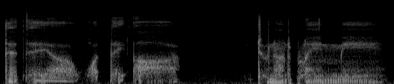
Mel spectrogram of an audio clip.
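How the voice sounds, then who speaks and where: A man voicing a calm, unyielding ghost in a solemn, breathy whisper for a bedtime story. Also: a bass voice, takes it slowly, heavily acted. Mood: solemn, firm.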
